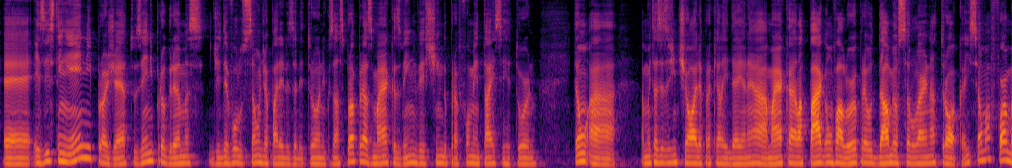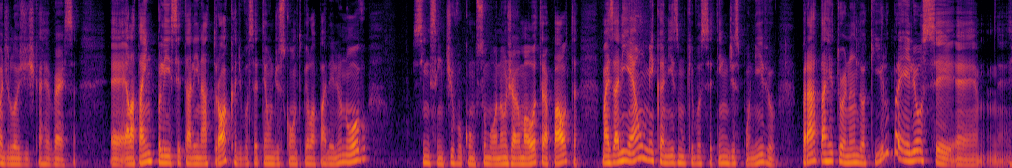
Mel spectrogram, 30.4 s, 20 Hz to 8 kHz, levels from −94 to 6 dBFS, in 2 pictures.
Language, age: Portuguese, 20-39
